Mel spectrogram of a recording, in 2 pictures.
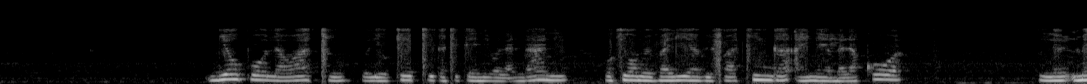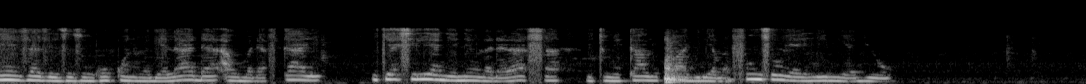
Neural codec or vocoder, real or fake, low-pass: none; real; 5.4 kHz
